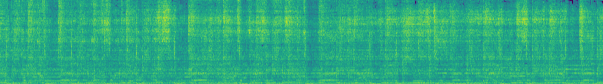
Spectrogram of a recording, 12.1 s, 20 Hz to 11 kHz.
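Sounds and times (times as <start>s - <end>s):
person singing: 0.0s - 12.0s
pulsing bass beat: 0.0s - 12.0s.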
